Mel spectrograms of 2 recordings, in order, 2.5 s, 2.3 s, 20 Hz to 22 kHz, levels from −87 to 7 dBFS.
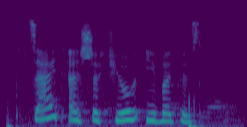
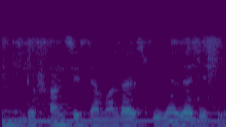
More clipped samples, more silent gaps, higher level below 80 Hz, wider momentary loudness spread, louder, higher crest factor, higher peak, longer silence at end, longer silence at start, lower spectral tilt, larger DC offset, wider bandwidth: neither; neither; first, -58 dBFS vs -86 dBFS; first, 7 LU vs 4 LU; first, -46 LUFS vs -60 LUFS; about the same, 16 dB vs 16 dB; first, -30 dBFS vs -46 dBFS; first, 0.3 s vs 0 s; about the same, 0.05 s vs 0 s; about the same, -4.5 dB/octave vs -4.5 dB/octave; neither; first, 11.5 kHz vs 7.4 kHz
